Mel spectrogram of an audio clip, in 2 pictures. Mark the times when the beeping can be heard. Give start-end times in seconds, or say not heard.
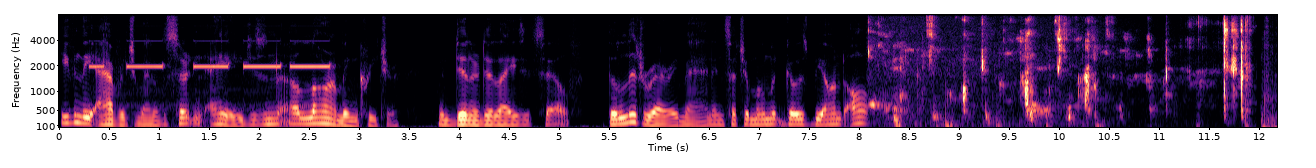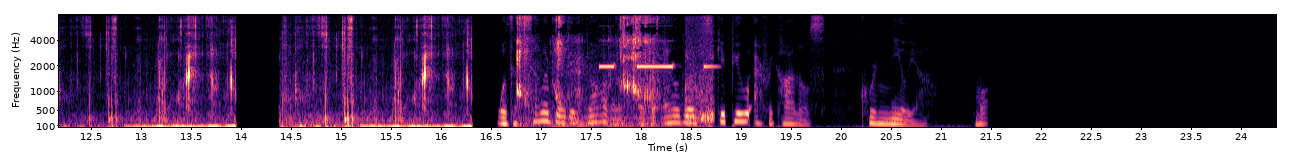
0.5-2.9, 17.6-18.8.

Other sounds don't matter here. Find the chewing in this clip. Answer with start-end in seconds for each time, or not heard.
8.1-18.8.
